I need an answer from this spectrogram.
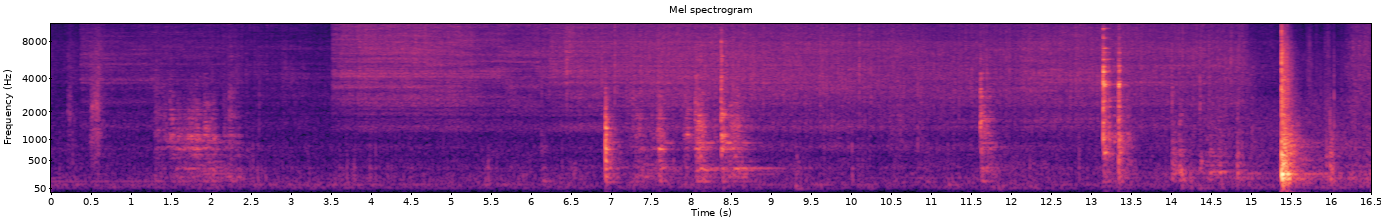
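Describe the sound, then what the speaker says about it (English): Steak frying in a pan: a steady sizzle rises partway through and continues, with scattered clanks and scrapes as the meat is handled and flipped, ending in a louder knock. "Gotta flip my steak."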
